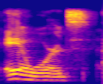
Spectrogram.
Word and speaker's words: Awwwards: I saw you got uh, Site of the Day from, how do you say, is it awards? Because it's like A-W-W-W-A-R-D-S. Do you just say awards? – I just say A awards.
